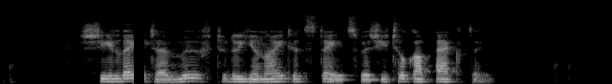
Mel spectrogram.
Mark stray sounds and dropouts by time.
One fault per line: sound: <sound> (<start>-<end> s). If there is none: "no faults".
sound: dropout (1.3-1.4 s)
